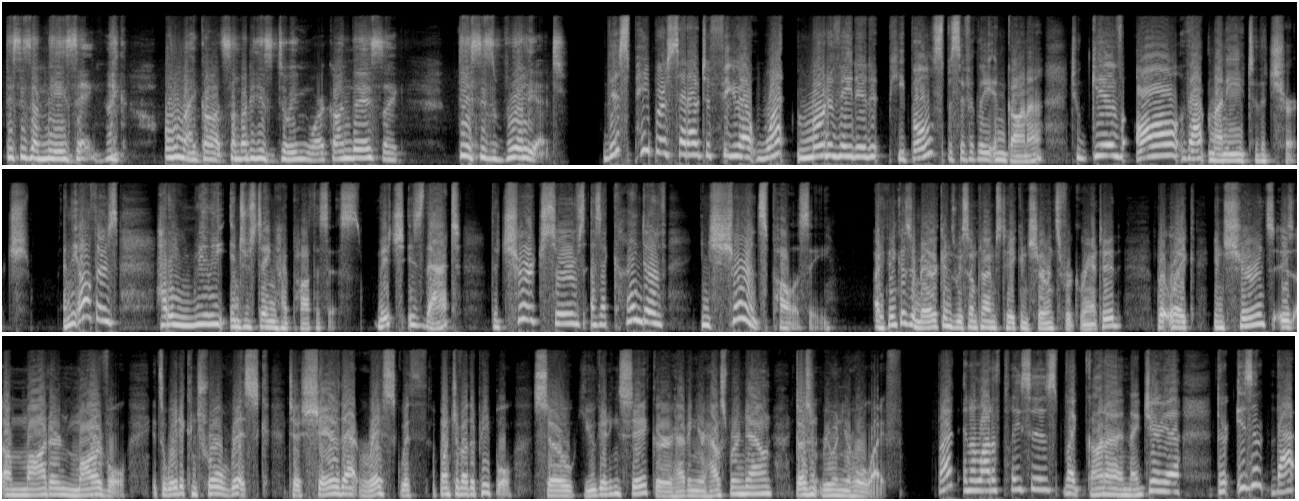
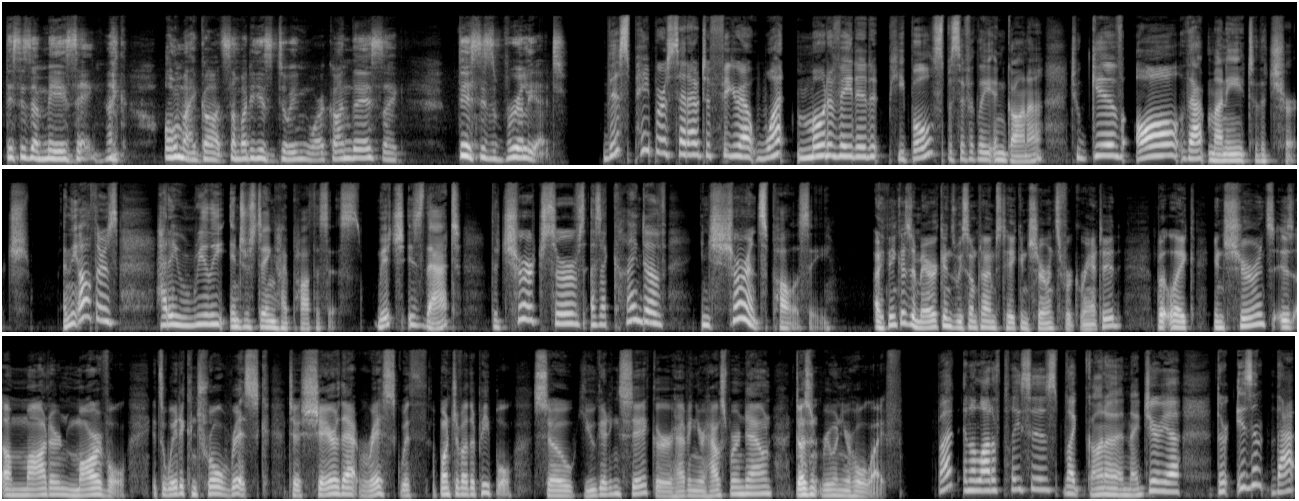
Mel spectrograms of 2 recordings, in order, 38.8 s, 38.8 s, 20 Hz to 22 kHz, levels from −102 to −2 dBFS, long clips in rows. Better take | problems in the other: second | distortion; heavy; 16% of the sound clipped

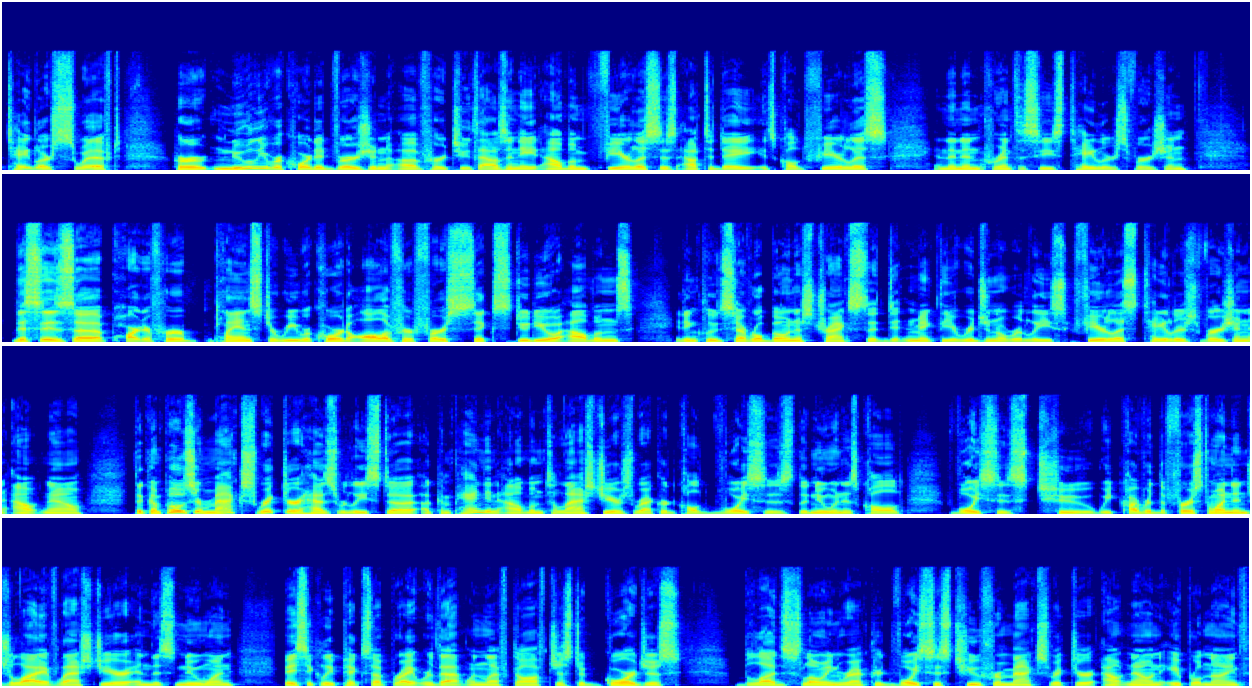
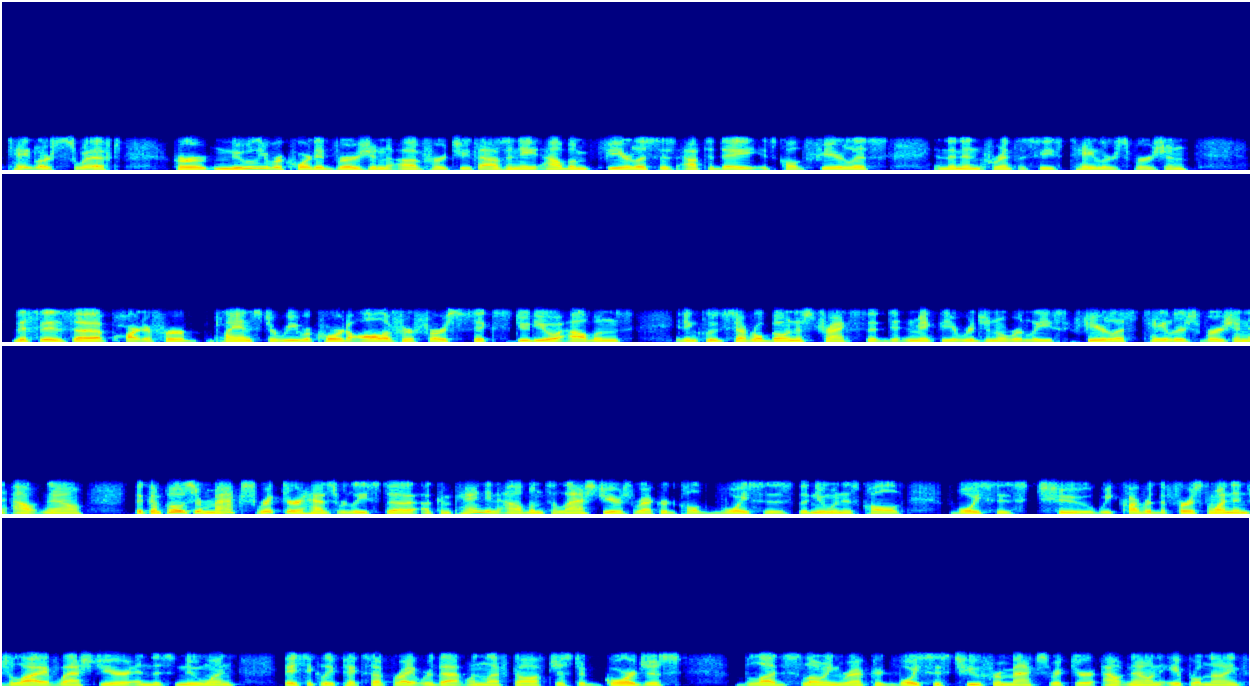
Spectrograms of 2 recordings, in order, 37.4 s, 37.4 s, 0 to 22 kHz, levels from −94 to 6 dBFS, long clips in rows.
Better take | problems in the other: first | garbled, watery; badly; nothing above 4 kHz

